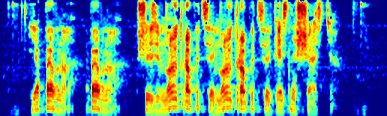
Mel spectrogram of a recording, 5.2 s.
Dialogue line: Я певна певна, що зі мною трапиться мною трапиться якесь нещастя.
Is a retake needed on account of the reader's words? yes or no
no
